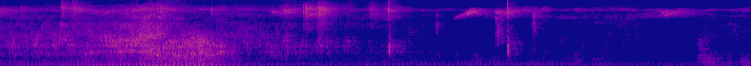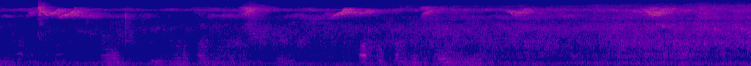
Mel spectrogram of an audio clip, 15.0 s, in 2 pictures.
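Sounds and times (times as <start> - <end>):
quiet outdoor ambience: 0.0 - 15.0
faint high bird chirps: 4.5 - 14.8.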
